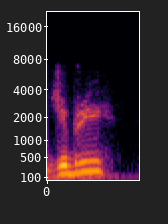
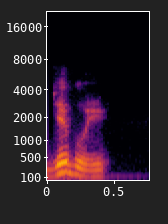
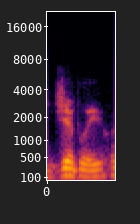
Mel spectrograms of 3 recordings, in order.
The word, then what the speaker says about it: Ghibli: So I know, how do I say, like, phonetically it's Jibri, but when I watched the House of, was it Madness or whatever the documentary was, because I always said it with a hard G, I always said Ghibli, and then I heard him in interviews saying with the soft G,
